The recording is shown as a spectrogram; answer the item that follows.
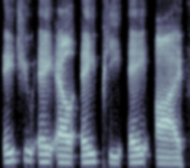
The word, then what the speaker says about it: Hualapai: Now, that's spelled Hualapai, but it's Hualapai.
